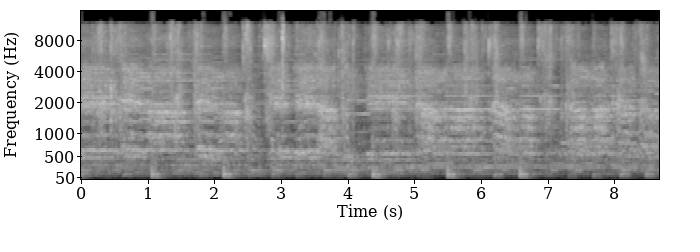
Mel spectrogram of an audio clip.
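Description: Mixed choir of uniformed soldiers, men and women, singing a Persian love song together over a steady beat that lands about once a second.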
